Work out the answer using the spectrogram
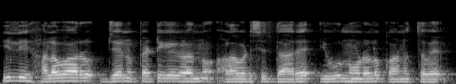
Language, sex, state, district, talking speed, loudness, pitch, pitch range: Kannada, male, Karnataka, Koppal, 90 wpm, -16 LUFS, 135 Hz, 130-145 Hz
